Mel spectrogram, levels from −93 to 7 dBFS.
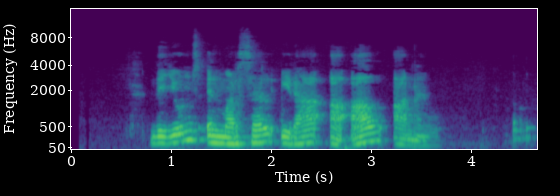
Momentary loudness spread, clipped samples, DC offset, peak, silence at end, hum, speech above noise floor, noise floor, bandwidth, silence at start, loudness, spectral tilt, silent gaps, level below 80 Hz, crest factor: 12 LU; under 0.1%; under 0.1%; -6 dBFS; 0.05 s; none; 40 dB; -62 dBFS; 8 kHz; 0.8 s; -22 LUFS; -8.5 dB/octave; none; -54 dBFS; 18 dB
